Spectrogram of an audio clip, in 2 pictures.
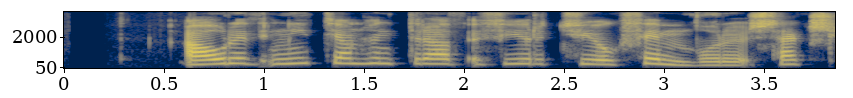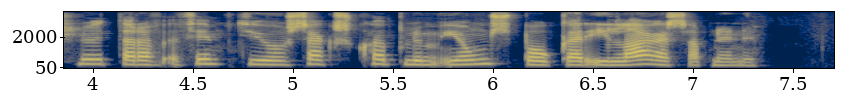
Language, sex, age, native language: Icelandic, female, 30-39, Icelandic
